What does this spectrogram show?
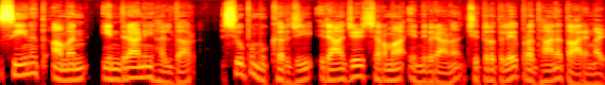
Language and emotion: Malayalam, neutral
